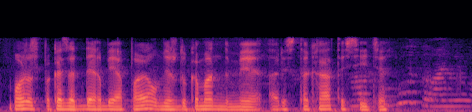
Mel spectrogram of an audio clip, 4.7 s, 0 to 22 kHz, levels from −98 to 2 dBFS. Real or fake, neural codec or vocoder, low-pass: real; none; 5.4 kHz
